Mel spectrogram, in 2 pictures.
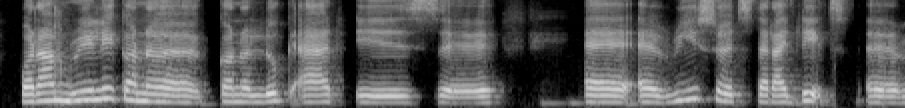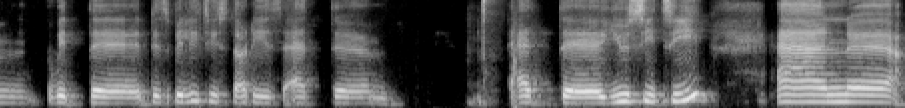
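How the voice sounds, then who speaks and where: A woman's voice: medium pitch, unhurried, a little mellow. A woman presenting at an online webinar, speaking hesitantly with many restarts and fillers. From not South African. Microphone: video call.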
